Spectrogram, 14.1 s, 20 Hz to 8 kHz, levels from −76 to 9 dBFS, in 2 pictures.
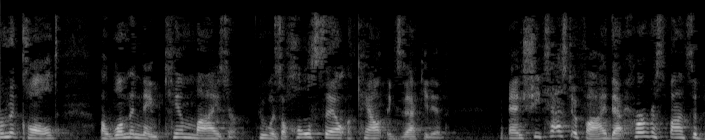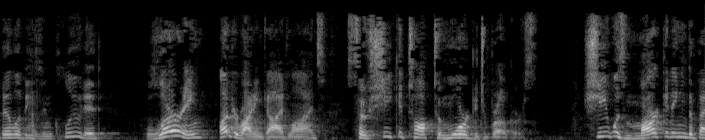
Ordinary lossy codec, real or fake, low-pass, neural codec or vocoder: MP3, 32 kbps; fake; 7.2 kHz; codec, 16 kHz, 16 kbps, FreqCodec, smaller model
